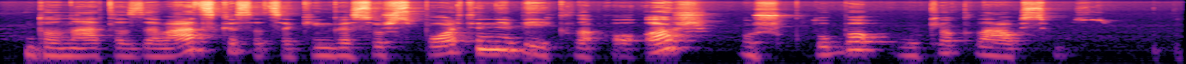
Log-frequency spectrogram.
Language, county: Lithuanian, Kaunas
